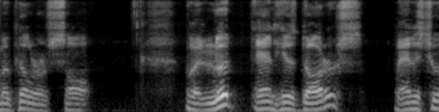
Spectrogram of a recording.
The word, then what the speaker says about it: Lot: His name would be pronounced uh Lut uh in Hebrew.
